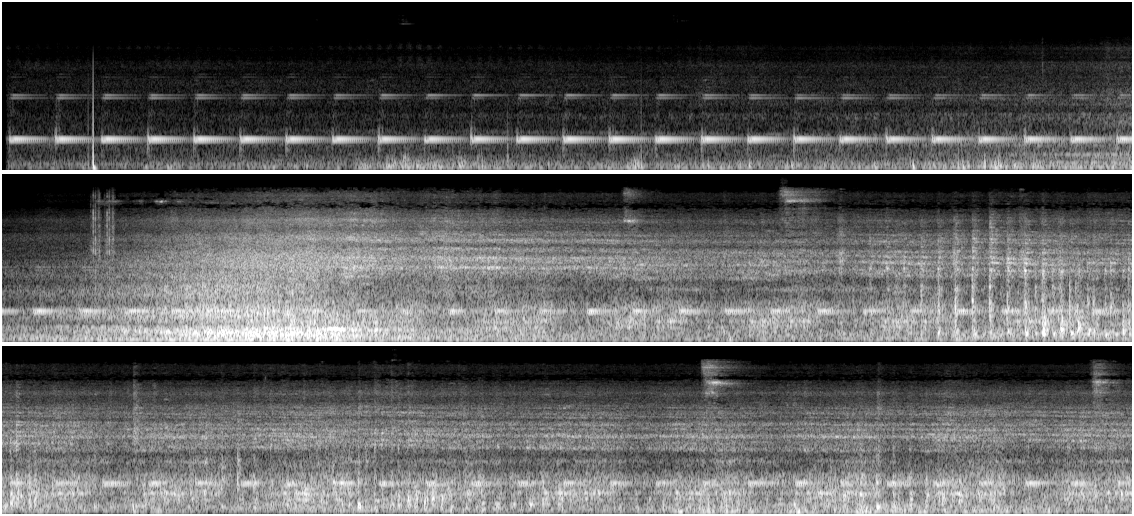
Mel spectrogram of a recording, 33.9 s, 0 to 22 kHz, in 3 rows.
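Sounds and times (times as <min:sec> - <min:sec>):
freight train passing: 0:00.0 - 0:33.9
level-crossing warning bell dinging: 0:00.0 - 0:33.9
wheels clattering over rail joints: 0:13.7 - 0:33.4.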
